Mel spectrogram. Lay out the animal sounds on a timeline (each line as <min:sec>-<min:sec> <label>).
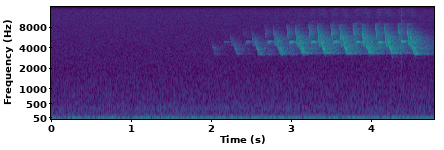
0:01.7-0:04.8 Ovenbird (Seiurus aurocapilla)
